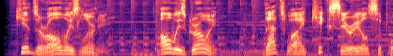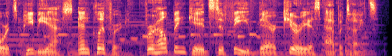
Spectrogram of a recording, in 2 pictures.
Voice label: friendly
